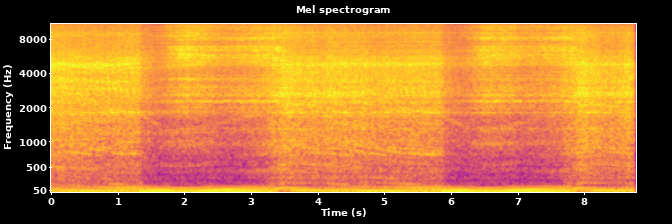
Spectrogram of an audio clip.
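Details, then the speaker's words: DeLorean, manual transmission, after CO adjustment and idle system work, months later: deep even cold-start idle with gentle slow swell every few seconds, no misses or knocks; sounds good. "Several months later. That sounds pretty good."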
